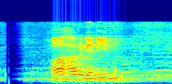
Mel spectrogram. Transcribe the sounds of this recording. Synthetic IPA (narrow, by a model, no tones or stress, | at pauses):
aːɦaɾəɡæniːmə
